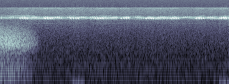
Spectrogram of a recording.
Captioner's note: insects chirping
